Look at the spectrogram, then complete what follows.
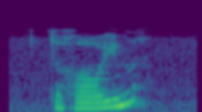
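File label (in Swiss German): "roim", Alsatian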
